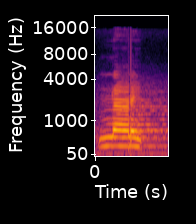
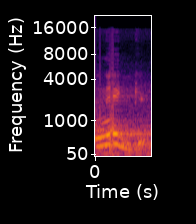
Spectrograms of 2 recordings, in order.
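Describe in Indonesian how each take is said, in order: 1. Kata itu berakhir dengan bunyi t. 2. Kata itu diucapkan dengan bunyi g. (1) "tapi kayak T" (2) "jangan bacanya G-nya kayak nig gitu ya"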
